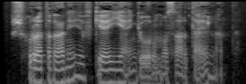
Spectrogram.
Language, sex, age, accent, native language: Uzbek, male, 18-24, Andijon, Uzbek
